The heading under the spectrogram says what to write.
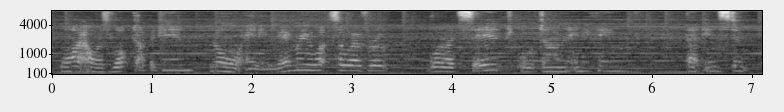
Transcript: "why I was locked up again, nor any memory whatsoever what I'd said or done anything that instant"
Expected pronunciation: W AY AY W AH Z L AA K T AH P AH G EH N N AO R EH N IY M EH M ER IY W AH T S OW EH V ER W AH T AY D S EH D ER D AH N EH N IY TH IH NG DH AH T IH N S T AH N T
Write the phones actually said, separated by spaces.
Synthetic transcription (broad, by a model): W AY AY W AH Z L AA K T AH P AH G EH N N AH R EH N IY M EH M ER IY W AH T S OW EH V ER W AH T AY D S EH D ER D AH N EH N IY TH IH NG DH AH T IH N S T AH N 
